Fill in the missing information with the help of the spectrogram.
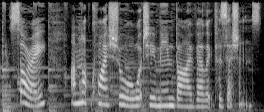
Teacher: The final example is a statement, so a falling tone is used.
